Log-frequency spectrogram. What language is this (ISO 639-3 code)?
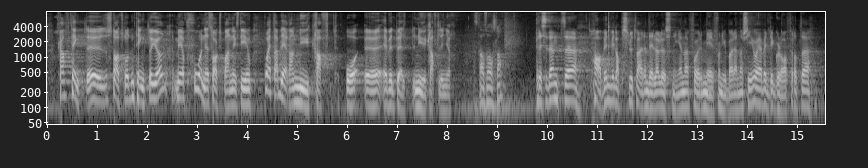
nor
